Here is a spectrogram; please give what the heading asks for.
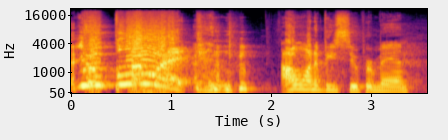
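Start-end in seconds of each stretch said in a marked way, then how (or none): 0.1-1.8 high, slow, drawn-out bellowing yell. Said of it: "He General Zod".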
